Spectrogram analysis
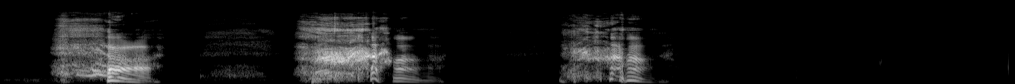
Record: exhalation_length: 10.2 s
exhalation_amplitude: 32635
exhalation_signal_mean_std_ratio: 0.36
survey_phase: beta (2021-08-13 to 2022-03-07)
age: 45-64
gender: Male
wearing_mask: 'No'
symptom_cough_any: true
symptom_runny_or_blocked_nose: true
symptom_change_to_sense_of_smell_or_taste: true
symptom_onset: 6 days
smoker_status: Ex-smoker
respiratory_condition_asthma: false
respiratory_condition_other: false
recruitment_source: Test and Trace
submission_delay: 1 day
covid_test_result: Positive
covid_test_method: RT-qPCR
covid_ct_value: 21.1
covid_ct_gene: ORF1ab gene
covid_ct_mean: 22.0
covid_viral_load: 59000 copies/ml
covid_viral_load_category: Low viral load (10K-1M copies/ml)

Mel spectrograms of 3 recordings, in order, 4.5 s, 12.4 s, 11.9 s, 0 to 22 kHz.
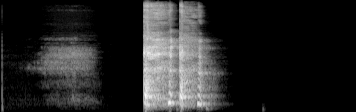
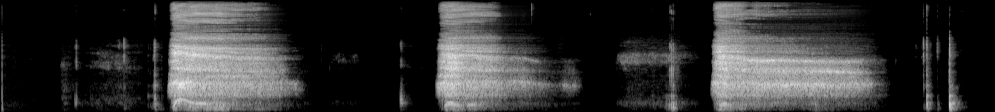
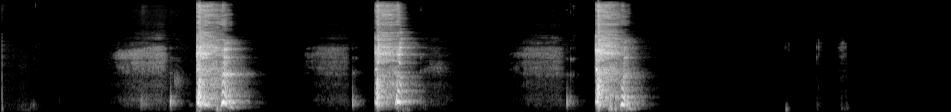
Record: cough_length: 4.5 s
cough_amplitude: 32768
cough_signal_mean_std_ratio: 0.29
exhalation_length: 12.4 s
exhalation_amplitude: 31737
exhalation_signal_mean_std_ratio: 0.43
three_cough_length: 11.9 s
three_cough_amplitude: 32768
three_cough_signal_mean_std_ratio: 0.24
survey_phase: beta (2021-08-13 to 2022-03-07)
age: 65+
gender: Female
wearing_mask: 'No'
symptom_cough_any: true
symptom_runny_or_blocked_nose: true
symptom_sore_throat: true
symptom_headache: true
symptom_onset: 2 days
smoker_status: Ex-smoker
respiratory_condition_asthma: false
respiratory_condition_other: false
recruitment_source: Test and Trace
submission_delay: 1 day
covid_test_result: Negative
covid_test_method: RT-qPCR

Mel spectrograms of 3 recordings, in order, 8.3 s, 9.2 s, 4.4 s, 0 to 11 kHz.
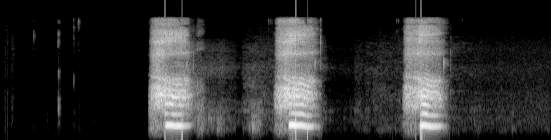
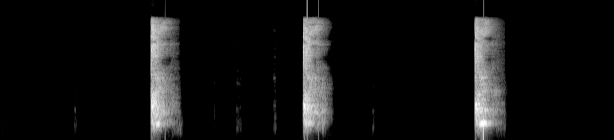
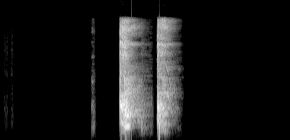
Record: exhalation_length: 8.3 s
exhalation_amplitude: 26726
exhalation_signal_mean_std_ratio: 0.35
three_cough_length: 9.2 s
three_cough_amplitude: 30153
three_cough_signal_mean_std_ratio: 0.2
cough_length: 4.4 s
cough_amplitude: 31220
cough_signal_mean_std_ratio: 0.22
survey_phase: beta (2021-08-13 to 2022-03-07)
age: 45-64
gender: Female
wearing_mask: 'No'
symptom_cough_any: true
symptom_change_to_sense_of_smell_or_taste: true
symptom_onset: 2 days
smoker_status: Never smoked
respiratory_condition_asthma: false
respiratory_condition_other: false
recruitment_source: Test and Trace
submission_delay: 2 days
covid_test_result: Positive
covid_test_method: RT-qPCR
covid_ct_value: 23.7
covid_ct_gene: ORF1ab gene
covid_ct_mean: 23.9
covid_viral_load: 14000 copies/ml
covid_viral_load_category: Low viral load (10K-1M copies/ml)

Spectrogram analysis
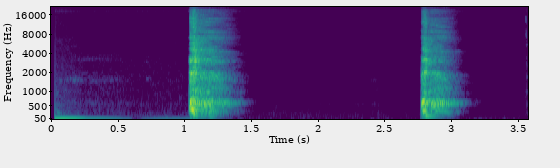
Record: cough_length: 3.6 s
cough_amplitude: 32768
cough_signal_mean_std_ratio: 0.27
survey_phase: beta (2021-08-13 to 2022-03-07)
age: 45-64
gender: Female
wearing_mask: 'No'
symptom_cough_any: true
symptom_fatigue: true
symptom_onset: 12 days
smoker_status: Current smoker (e-cigarettes or vapes only)
respiratory_condition_asthma: false
respiratory_condition_other: false
recruitment_source: REACT
submission_delay: 3 days
covid_test_result: Negative
covid_test_method: RT-qPCR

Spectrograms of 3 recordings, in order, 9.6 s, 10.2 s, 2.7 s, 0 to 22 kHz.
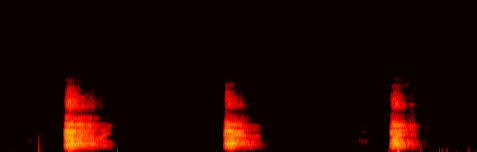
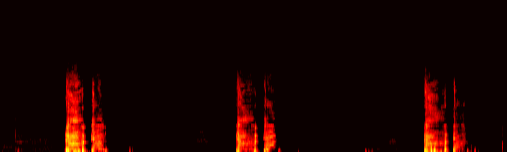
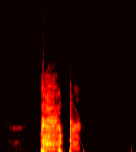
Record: exhalation_length: 9.6 s
exhalation_amplitude: 23954
exhalation_signal_mean_std_ratio: 0.33
three_cough_length: 10.2 s
three_cough_amplitude: 32767
three_cough_signal_mean_std_ratio: 0.27
cough_length: 2.7 s
cough_amplitude: 32767
cough_signal_mean_std_ratio: 0.34
survey_phase: beta (2021-08-13 to 2022-03-07)
age: 45-64
gender: Female
wearing_mask: 'No'
symptom_none: true
smoker_status: Ex-smoker
respiratory_condition_asthma: false
respiratory_condition_other: false
recruitment_source: REACT
submission_delay: 2 days
covid_test_result: Negative
covid_test_method: RT-qPCR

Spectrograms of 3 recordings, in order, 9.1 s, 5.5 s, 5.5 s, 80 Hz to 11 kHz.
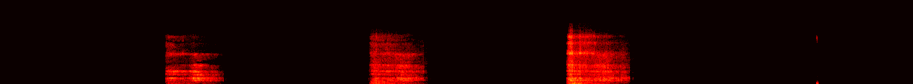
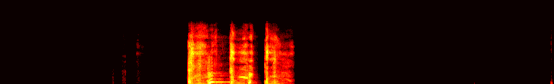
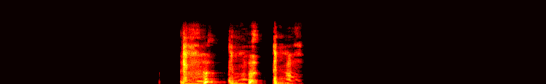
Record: exhalation_length: 9.1 s
exhalation_amplitude: 4035
exhalation_signal_mean_std_ratio: 0.28
cough_length: 5.5 s
cough_amplitude: 30636
cough_signal_mean_std_ratio: 0.23
three_cough_length: 5.5 s
three_cough_amplitude: 32633
three_cough_signal_mean_std_ratio: 0.21
survey_phase: alpha (2021-03-01 to 2021-08-12)
age: 45-64
gender: Female
wearing_mask: 'No'
symptom_none: true
symptom_cough_any: true
symptom_shortness_of_breath: true
symptom_abdominal_pain: true
symptom_fatigue: true
symptom_fever_high_temperature: true
symptom_headache: true
symptom_change_to_sense_of_smell_or_taste: true
symptom_loss_of_taste: true
symptom_onset: 3 days
smoker_status: Current smoker (1 to 10 cigarettes per day)
respiratory_condition_asthma: false
respiratory_condition_other: true
recruitment_source: Test and Trace
submission_delay: 2 days
covid_test_result: Positive
covid_test_method: RT-qPCR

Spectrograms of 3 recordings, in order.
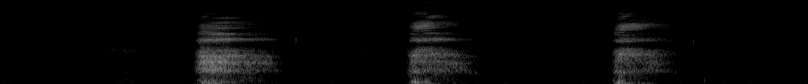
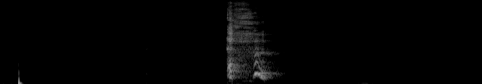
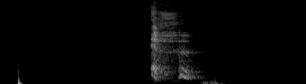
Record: exhalation_length: 8.1 s
exhalation_amplitude: 2713
exhalation_signal_mean_std_ratio: 0.38
three_cough_length: 4.8 s
three_cough_amplitude: 5595
three_cough_signal_mean_std_ratio: 0.23
cough_length: 3.1 s
cough_amplitude: 6904
cough_signal_mean_std_ratio: 0.28
survey_phase: beta (2021-08-13 to 2022-03-07)
age: 18-44
gender: Female
wearing_mask: 'No'
symptom_cough_any: true
symptom_shortness_of_breath: true
symptom_fatigue: true
symptom_headache: true
symptom_other: true
symptom_onset: 6 days
smoker_status: Never smoked
respiratory_condition_asthma: false
respiratory_condition_other: false
recruitment_source: Test and Trace
submission_delay: 2 days
covid_test_result: Positive
covid_test_method: RT-qPCR
covid_ct_value: 17.6
covid_ct_gene: ORF1ab gene
covid_ct_mean: 17.9
covid_viral_load: 1300000 copies/ml
covid_viral_load_category: High viral load (>1M copies/ml)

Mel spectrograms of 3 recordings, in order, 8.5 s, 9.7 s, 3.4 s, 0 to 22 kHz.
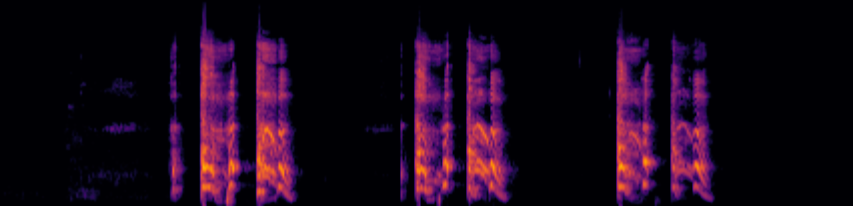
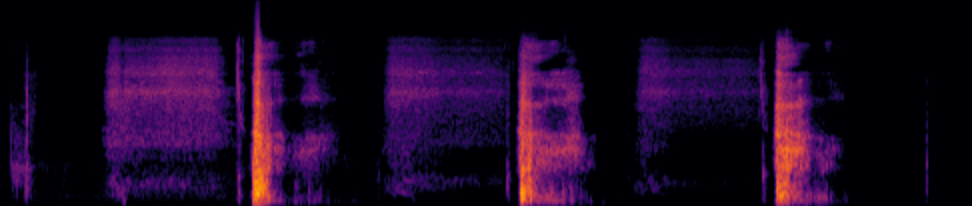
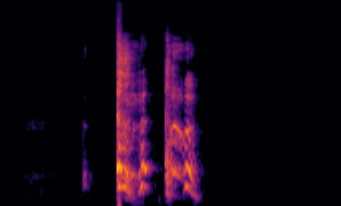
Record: three_cough_length: 8.5 s
three_cough_amplitude: 32768
three_cough_signal_mean_std_ratio: 0.34
exhalation_length: 9.7 s
exhalation_amplitude: 32768
exhalation_signal_mean_std_ratio: 0.25
cough_length: 3.4 s
cough_amplitude: 32768
cough_signal_mean_std_ratio: 0.27
survey_phase: beta (2021-08-13 to 2022-03-07)
age: 45-64
gender: Female
wearing_mask: 'No'
symptom_none: true
smoker_status: Never smoked
respiratory_condition_asthma: false
respiratory_condition_other: false
recruitment_source: REACT
submission_delay: 1 day
covid_test_result: Negative
covid_test_method: RT-qPCR
influenza_a_test_result: Negative
influenza_b_test_result: Negative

